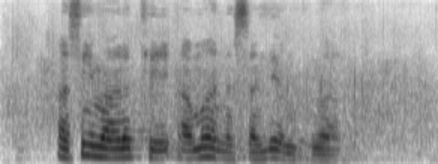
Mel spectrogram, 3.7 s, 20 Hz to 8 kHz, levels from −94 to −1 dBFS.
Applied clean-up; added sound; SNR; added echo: none; Applause; 18 dB; reverberation time 1.4 s.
